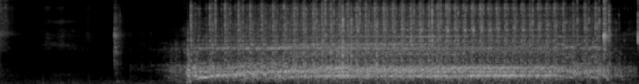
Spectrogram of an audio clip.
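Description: Sewing machine stitching a seam on a fabric storage caddy: a brief tap, then a steady, close whirring run of rapid needle strokes lasting several seconds before stopping abruptly.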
